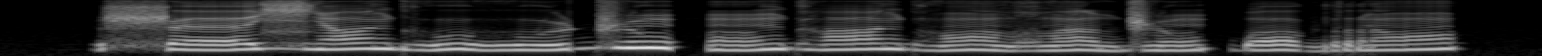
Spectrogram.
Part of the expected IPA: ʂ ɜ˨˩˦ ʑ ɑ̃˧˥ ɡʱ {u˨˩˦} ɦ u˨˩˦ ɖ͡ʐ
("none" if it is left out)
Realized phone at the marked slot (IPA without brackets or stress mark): u˩˧˩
